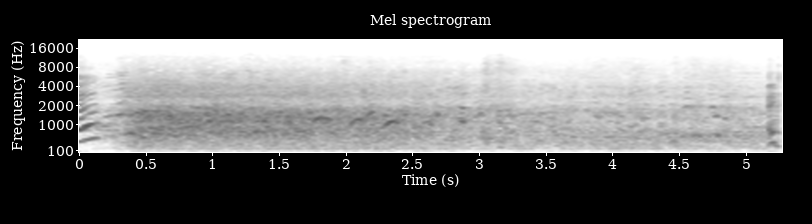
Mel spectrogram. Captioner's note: audience laughing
